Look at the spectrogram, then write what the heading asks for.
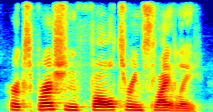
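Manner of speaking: plain reading voice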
